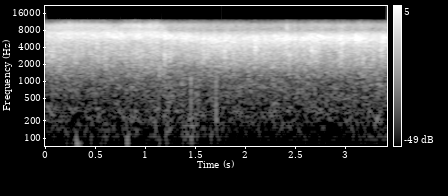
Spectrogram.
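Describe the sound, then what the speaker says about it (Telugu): Heavy rain pours steadily at a Shiva temple, a dense, even hiss with scattered drips and patters on surfaces, no voices. "భయంకరమైన వర్షం."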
